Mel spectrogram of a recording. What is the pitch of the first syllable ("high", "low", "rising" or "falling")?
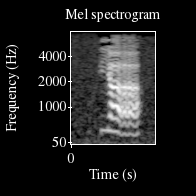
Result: low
